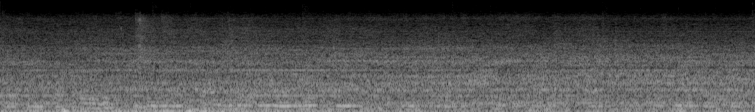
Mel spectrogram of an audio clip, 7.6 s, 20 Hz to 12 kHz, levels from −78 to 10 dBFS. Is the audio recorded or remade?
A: recorded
